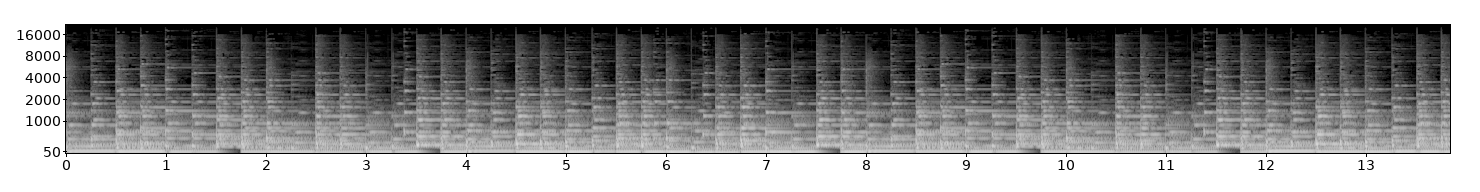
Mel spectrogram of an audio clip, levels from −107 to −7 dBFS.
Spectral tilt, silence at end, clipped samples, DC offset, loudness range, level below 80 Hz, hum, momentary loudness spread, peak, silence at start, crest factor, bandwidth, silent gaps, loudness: -7.5 dB/octave; 0 s; under 0.1%; under 0.1%; 1 LU; -30 dBFS; none; 3 LU; -14 dBFS; 0 s; 14 dB; 11.5 kHz; none; -30 LUFS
